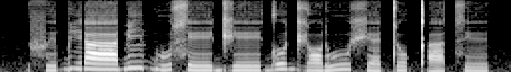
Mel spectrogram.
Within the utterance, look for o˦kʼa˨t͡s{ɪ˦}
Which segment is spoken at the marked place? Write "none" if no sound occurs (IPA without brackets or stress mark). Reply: ɪ˦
